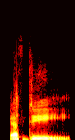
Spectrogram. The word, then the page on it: FD: American English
